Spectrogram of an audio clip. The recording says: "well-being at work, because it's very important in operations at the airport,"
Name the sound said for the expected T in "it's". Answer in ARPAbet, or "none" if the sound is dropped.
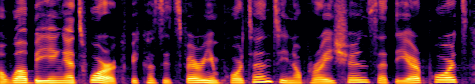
T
